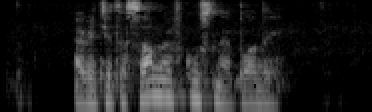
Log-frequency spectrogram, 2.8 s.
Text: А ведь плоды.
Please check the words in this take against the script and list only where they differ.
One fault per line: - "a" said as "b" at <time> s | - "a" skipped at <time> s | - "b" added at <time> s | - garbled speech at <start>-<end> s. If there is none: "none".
- "это самые вкусные" added at 0.8 s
